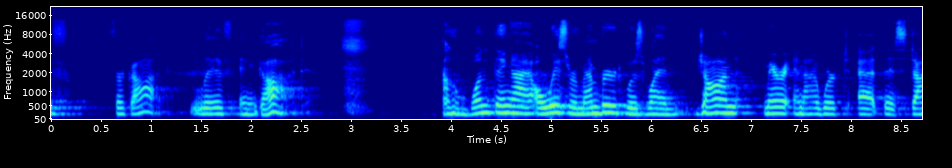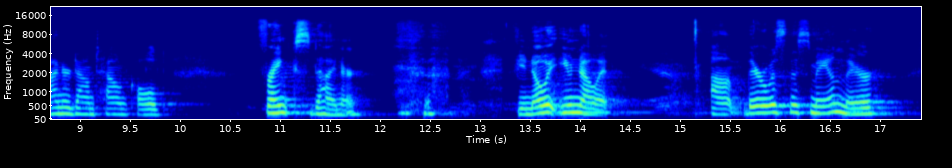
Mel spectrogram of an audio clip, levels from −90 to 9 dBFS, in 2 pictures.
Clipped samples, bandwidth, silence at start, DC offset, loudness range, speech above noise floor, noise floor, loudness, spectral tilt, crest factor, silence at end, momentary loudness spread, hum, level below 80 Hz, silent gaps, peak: under 0.1%; 14.5 kHz; 0 s; under 0.1%; 8 LU; 41 dB; -84 dBFS; -43 LUFS; -4.5 dB/octave; 20 dB; 0.3 s; 18 LU; none; -84 dBFS; none; -24 dBFS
